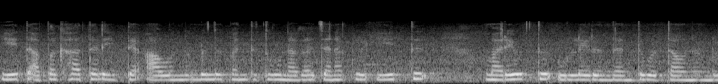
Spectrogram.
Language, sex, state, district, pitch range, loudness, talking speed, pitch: Tulu, female, Karnataka, Dakshina Kannada, 210-230 Hz, -15 LUFS, 110 wpm, 225 Hz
